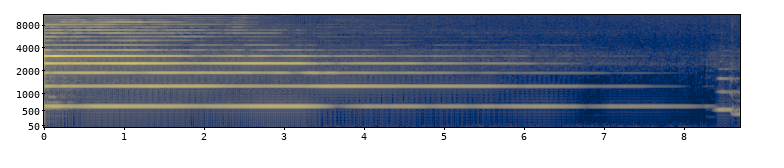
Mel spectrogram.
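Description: Solo saxophone holding one long note that fades slowly away, with the upper overtones dying first, until it is barely audible near the end.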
